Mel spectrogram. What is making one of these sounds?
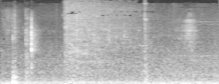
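A window slides open with a scrape.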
